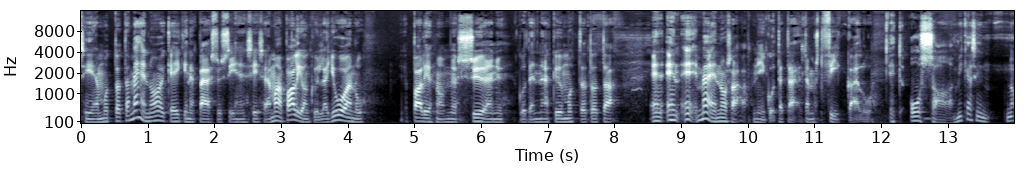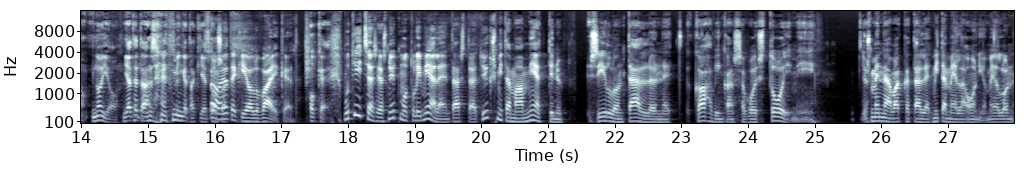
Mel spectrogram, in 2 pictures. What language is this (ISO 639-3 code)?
fin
